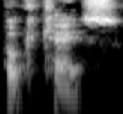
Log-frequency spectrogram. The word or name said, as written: bookcase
